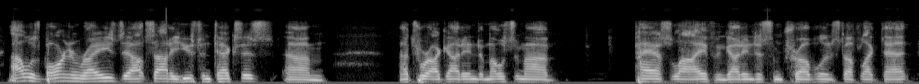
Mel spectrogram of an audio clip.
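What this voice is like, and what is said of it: Slight Southern US accent. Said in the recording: “a little bit of an accent in your voice”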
